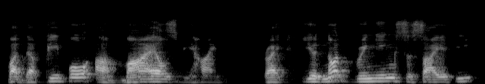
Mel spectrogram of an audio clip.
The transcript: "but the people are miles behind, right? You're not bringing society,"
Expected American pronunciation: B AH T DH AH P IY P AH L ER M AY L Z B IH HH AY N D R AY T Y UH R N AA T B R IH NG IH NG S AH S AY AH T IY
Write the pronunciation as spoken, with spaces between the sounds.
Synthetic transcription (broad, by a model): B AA T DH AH P IY P AH L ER M AY L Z B IH HH AY N D R AY T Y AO N AA T B R IH NG IH NG S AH S AY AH T IY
